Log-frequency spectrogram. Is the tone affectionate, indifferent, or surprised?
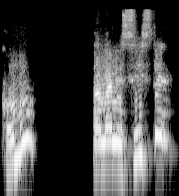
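surprised. It is split in two with a surprised tone. The speaker hoped the other person had died. "esperando que ya cuelguen los tenis"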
